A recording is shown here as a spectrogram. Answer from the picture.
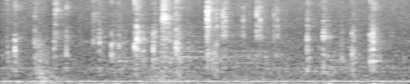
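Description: Computer keyboard being typed on, irregular key clicks with a couple of louder strokes about half a second in, over a steady low hum.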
